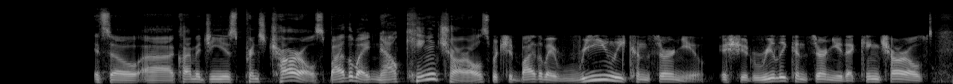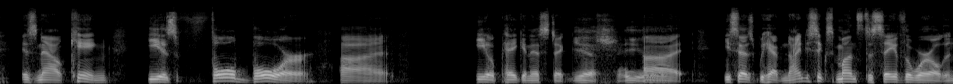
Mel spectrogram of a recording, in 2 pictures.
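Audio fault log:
4.90–9.30 s, input switched to a poorer device: The recording likely moved to a narrower-band microphone or a headset call profile. After a 20 ms gap, everything above 3.8 kHz is gone, so speech turns dull and boxy, with faint new noise about 55 dB down and no real level change.
10.44–14.69 s, call bitrate drop: The encoder's budget fell from 64 kbps to 15 kbps and stayed at the bottom for about 4.2 s. With so few bits, speech is coded coarsely and sounds rough and watery until the rate recovers.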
